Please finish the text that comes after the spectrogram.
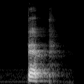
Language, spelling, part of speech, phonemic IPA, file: Dutch, pep, noun, /pɛp/, Nl-pep.ogg
- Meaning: the drug speed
